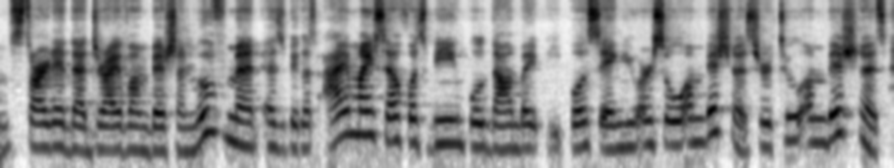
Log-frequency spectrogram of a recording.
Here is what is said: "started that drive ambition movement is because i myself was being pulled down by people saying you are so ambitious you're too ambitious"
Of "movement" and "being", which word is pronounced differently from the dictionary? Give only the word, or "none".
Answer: none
